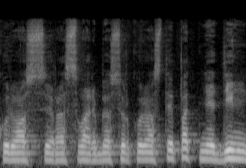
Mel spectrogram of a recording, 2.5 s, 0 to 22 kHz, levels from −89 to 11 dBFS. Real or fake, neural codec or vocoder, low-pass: real; none; 14.4 kHz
